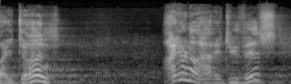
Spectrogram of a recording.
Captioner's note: audience laughing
